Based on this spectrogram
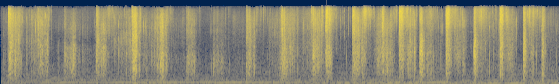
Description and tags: Footsteps on stones & pebbles
A sound effect of a footsteps on stones and pebbles
footstep, pebbles, step, foot, walk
